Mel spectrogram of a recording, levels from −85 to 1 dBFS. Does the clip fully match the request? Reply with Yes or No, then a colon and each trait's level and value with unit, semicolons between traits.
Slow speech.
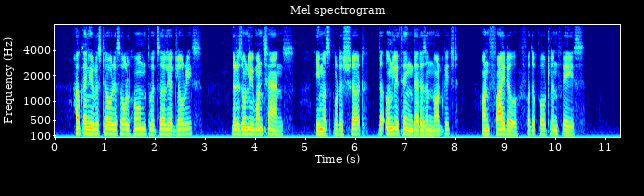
No: average, 175 wpm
